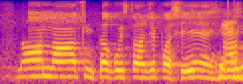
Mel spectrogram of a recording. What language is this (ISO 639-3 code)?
pan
